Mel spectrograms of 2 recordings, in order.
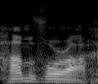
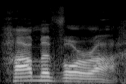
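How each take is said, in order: First: Said in the usual way. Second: Hamavorach said firmly and louder, ha-ma-vo-rach; louder model reading. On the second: Shown as a demonstration. Teacher models Hamavorach for the class, loud and clear. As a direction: sound out Hamavorach clearly with force. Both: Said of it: "Baruch et Adonai".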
